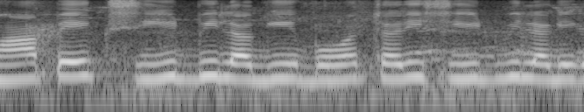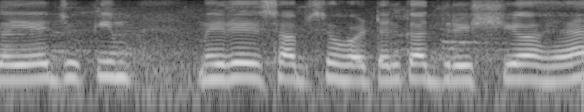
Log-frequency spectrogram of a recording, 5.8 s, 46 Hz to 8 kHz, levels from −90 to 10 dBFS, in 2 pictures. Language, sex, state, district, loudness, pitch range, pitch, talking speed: Hindi, male, Maharashtra, Mumbai Suburban, -15 LUFS, 205-220 Hz, 210 Hz, 225 wpm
